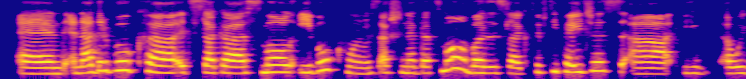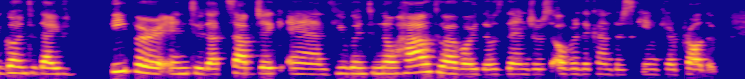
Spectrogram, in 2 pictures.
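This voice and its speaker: Speaking at a moderate pace with hardly any pauses, a woman with a Polish accent has a fairly high pitch and ordinary pitch variation. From Poland. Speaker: holistic nutrition consultant. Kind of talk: webinar presentation. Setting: online webinar. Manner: halting, many fillers.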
